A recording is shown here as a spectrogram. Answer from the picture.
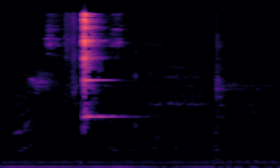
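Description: A metal pot struck once while olives are being pitted by hand over it: a single sharp clink about half a second in, with a short ring that fades quickly.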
